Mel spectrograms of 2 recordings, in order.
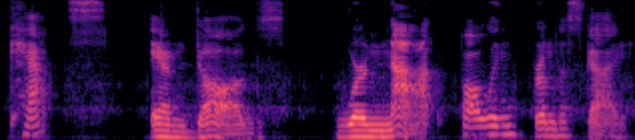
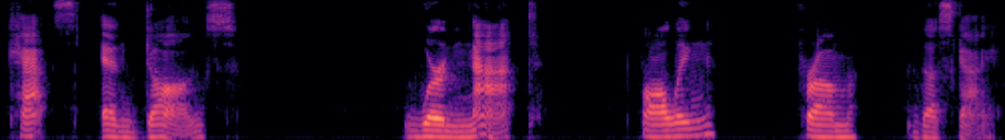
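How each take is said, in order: First: It is read at normal speed. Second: It is read slowly.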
